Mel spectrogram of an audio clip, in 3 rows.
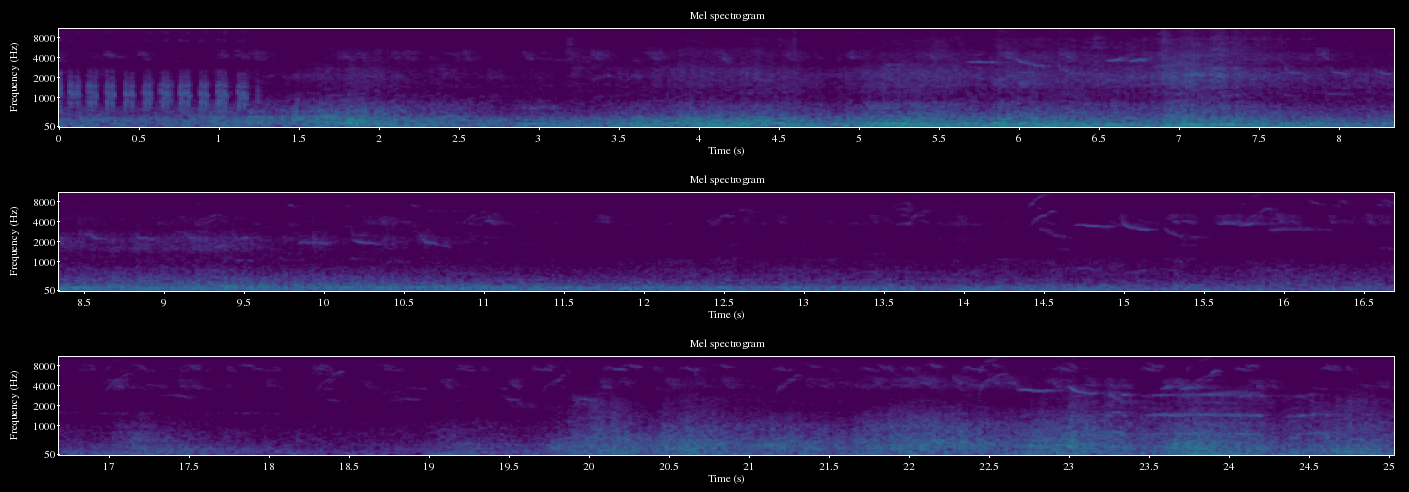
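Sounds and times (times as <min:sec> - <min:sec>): small birds chirping: 0:00.0 - 0:01.9.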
